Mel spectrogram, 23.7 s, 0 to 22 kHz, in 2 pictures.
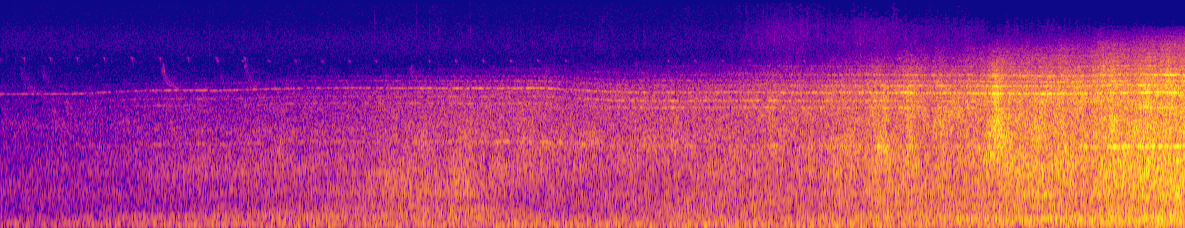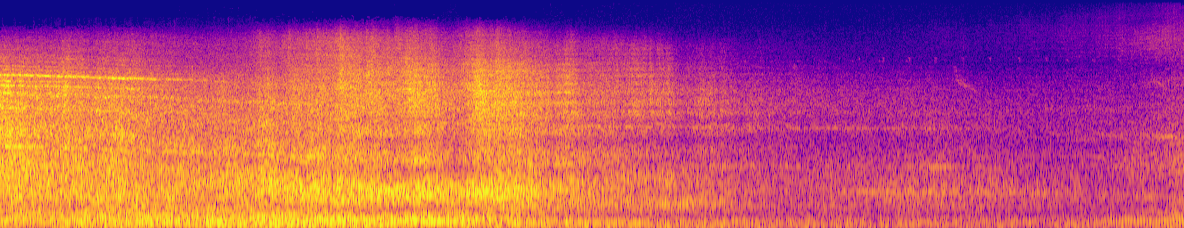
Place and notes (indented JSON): {
  "title": "中華路, Dayuan Dist., Taoyuan City - The plane flew through",
  "date": "2017-08-18 15:47:00",
  "description": "Landing, The plane flew through, traffic sound, birds sound\nZoom h2n MS+XY",
  "latitude": "25.07",
  "longitude": "121.21",
  "altitude": "24",
  "timezone": "Asia/Taipei"
}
